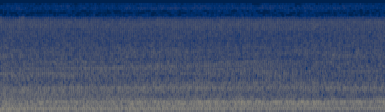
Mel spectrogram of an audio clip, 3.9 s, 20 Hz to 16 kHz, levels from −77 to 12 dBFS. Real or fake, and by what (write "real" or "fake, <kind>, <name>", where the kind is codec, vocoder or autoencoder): real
